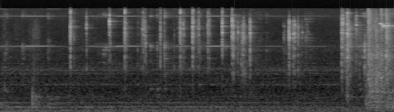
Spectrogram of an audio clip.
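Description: A combination lock's dials click as they turn.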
